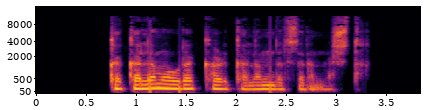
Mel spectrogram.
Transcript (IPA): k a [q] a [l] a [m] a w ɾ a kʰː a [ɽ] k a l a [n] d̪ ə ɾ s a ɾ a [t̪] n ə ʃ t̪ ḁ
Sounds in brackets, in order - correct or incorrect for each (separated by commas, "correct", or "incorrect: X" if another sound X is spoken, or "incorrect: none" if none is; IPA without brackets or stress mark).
incorrect: k, correct, correct, correct, incorrect: m, incorrect: none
